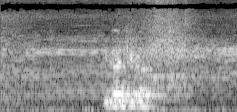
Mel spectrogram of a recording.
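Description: Corded electric hair clippers running with a steady buzz as they are worked over a head of long hair to shave it off.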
